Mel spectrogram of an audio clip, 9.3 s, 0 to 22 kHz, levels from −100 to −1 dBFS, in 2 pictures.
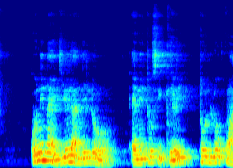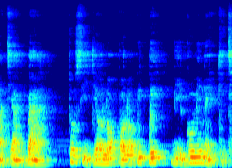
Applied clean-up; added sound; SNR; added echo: none; none; none; reverberation time 0.7 s.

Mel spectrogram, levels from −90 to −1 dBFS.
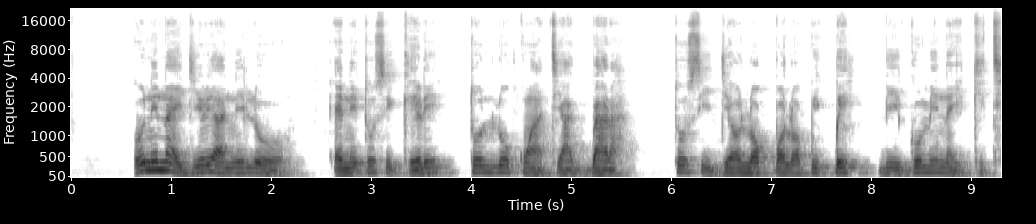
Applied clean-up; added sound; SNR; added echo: none; none; none; none.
